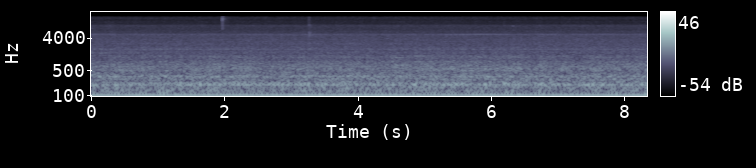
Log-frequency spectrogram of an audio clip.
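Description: Steady hum and whir of a running NOx gas analyzer's pump and fans, with a strong low hum underneath. Two faint high ticks come about two and three seconds in.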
